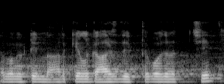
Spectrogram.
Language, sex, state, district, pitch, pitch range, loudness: Bengali, male, West Bengal, Paschim Medinipur, 125 Hz, 120-125 Hz, -18 LUFS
